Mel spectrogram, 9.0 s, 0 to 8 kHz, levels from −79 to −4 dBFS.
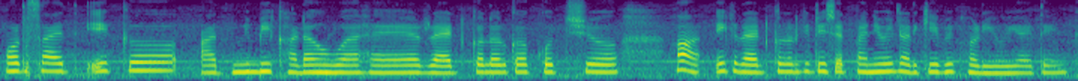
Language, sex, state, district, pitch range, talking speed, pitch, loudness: Hindi, male, Madhya Pradesh, Katni, 230-260 Hz, 195 wpm, 240 Hz, -16 LUFS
